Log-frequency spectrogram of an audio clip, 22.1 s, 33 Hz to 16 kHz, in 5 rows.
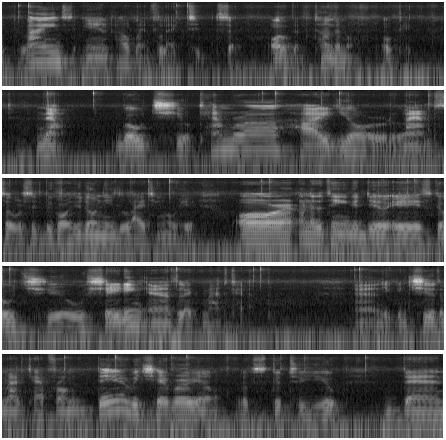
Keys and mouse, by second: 3.6 middle click, 5.2-6.5 middle drag, 5.5 q, 7.7-8.8 drag, 8.6 h, 8.8 right click, 11.3 middle click, 11.4-17.4 drag, 17.4 middle click, 17.7-19.9 middle drag, 19.9 n, 20.0 middle click.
